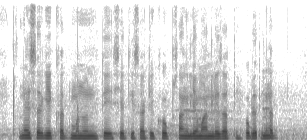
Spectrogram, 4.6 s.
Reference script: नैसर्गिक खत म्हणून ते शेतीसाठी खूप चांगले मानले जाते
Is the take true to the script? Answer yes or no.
no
